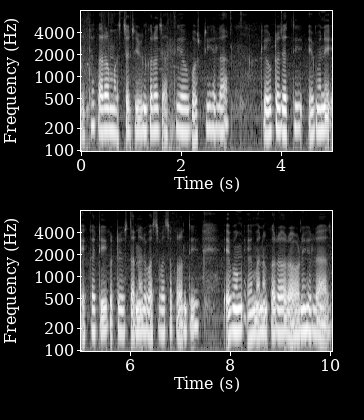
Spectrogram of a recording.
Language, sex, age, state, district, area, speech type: Odia, female, 45-60, Odisha, Cuttack, urban, spontaneous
